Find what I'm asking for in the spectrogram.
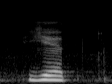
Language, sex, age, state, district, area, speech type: Manipuri, female, 18-30, Manipur, Tengnoupal, urban, read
